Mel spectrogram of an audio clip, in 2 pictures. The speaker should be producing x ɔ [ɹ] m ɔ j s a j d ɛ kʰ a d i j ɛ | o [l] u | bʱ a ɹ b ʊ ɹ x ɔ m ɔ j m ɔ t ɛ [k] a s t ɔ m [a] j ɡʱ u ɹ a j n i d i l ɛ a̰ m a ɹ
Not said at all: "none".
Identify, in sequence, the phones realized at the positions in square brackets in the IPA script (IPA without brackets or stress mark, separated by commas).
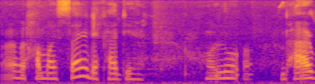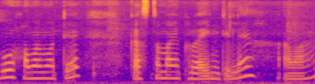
none, l, k, a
